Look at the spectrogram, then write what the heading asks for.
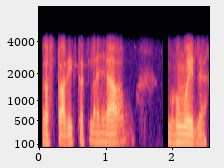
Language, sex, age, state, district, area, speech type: Maithili, male, 18-30, Bihar, Samastipur, rural, conversation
